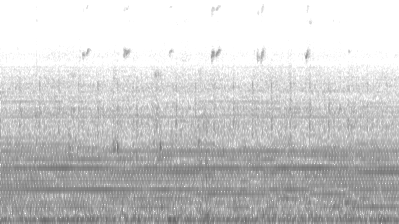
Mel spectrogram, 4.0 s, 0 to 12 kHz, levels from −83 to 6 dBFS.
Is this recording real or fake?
real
